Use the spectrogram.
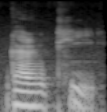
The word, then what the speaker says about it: guarantee: The correct pronunciation of this word is guarantee, guarantee, guarantee.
